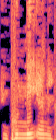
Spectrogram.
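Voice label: awesome, Finnish; gcompris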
